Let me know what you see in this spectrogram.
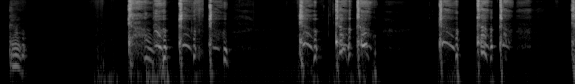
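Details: Person still sick with a barking cough: repeated bursts of harsh coughing in clusters of two or three, with throat clearing in between; frequent cough during illness.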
